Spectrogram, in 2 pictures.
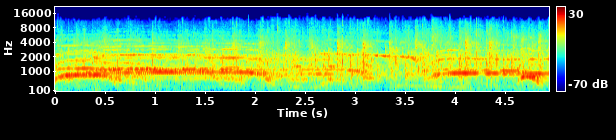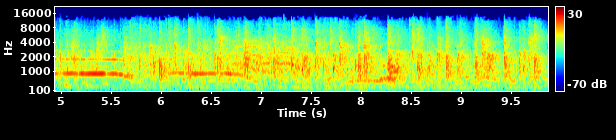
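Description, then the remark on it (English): A large audience applauds steadily to vote for a favorite competitor, dense clapping mixed with cheers and high-pitched whoops, loud and sustained for the full stretch. “So pick a favorite with your applause, starting with Joseph Scrimshaw, Harry Potter.”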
